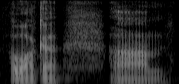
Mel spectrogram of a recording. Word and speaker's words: Awaka: How do you say his last name? Awaka.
